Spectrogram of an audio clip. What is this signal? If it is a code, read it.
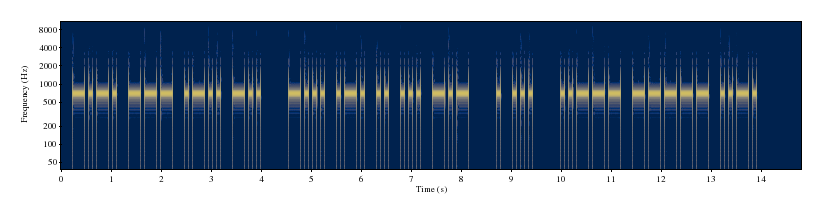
Morse code, heard as a keyed tone, about 15 wpm, 700 Hz. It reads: COLD BRISK ES 20F
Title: Common QSO Phrases Encore 15wpm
